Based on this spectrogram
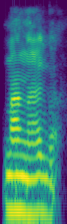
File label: "managa", Proto-Germanic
